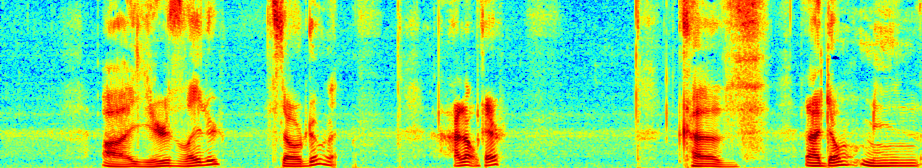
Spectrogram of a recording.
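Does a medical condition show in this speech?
Yes: speech impediment.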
